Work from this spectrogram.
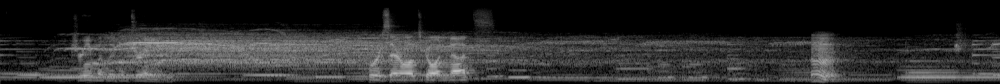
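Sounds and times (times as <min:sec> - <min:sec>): piano playing: 0:00.0 - 0:10.0
soft instrumental music: 0:00.0 - 0:10.0.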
